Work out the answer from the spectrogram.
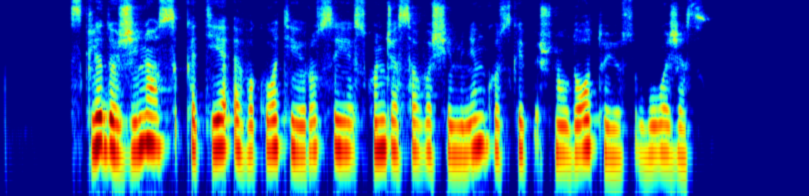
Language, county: Lithuanian, Vilnius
